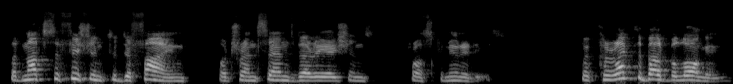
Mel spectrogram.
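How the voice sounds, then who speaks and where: A man presenting an academic paper over a video call, reading in a measured, deliberate way and then answering questions. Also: sits high. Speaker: seminar presenter.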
